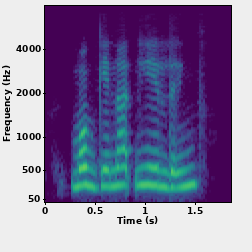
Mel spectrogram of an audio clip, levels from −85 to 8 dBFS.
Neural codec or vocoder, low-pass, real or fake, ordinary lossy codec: codec, 16 kHz, 0.3 kbps, FocalCodec; 7.2 kHz; fake; MP3, 64 kbps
